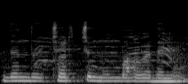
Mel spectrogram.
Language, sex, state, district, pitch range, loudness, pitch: Kannada, male, Karnataka, Raichur, 150-170 Hz, -30 LUFS, 160 Hz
